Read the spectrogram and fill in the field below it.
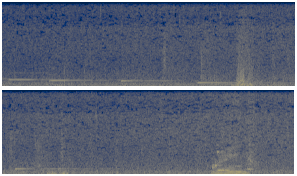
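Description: Steady rain hisses across an outdoor scene in the video game Genshin Impact, a continuous wash of falling water under soft music tones, with a few brief clicks and a short voice near the end.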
